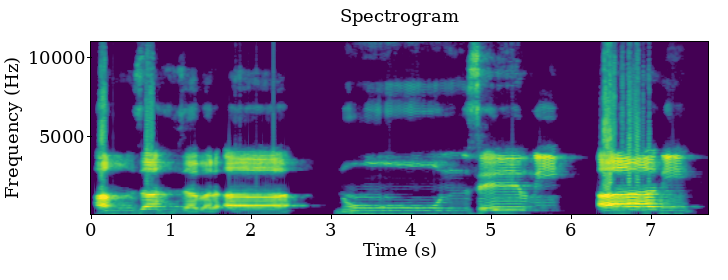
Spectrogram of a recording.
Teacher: اس حمزہ کے اندر جھٹکا نہ ہو، حمزہ کو حمزہ ساکنہ بنا کر نہ پڑھیں۔ اس حمزہ کے اوپر کھڑا زبر ہے، اس کو ہم ایک الف کی مقدار کھینچ کر پڑھیں گے۔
